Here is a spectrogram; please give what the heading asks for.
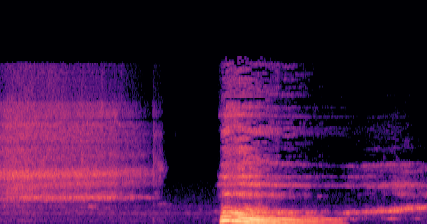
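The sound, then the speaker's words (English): Deep breath in and out: a soft, hissing inhale, a brief silent pause, then a loud voiced exhale like a sigh that falls in pitch and trails off. “Take a deep breath.”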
